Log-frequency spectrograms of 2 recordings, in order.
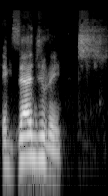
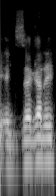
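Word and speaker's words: exaggerate: মূলত হচ্ছে বানানো হচ্ছে এক্সাজুরেট এই বানানটা দেখে এক্সাজারেট বা এই টাইপের কিছু মনে হইতে পারে এটার উচ্চারণ হচ্ছে এক্সাজুরেট এক্সাজুরেট মানে হচ্ছে কোন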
